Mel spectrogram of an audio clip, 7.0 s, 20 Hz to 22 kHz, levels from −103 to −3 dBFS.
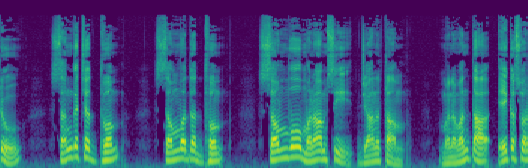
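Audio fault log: The speech signal is continuous and stable across the whole clip, with level, timing and frequency content holding steady and nothing audible departing from the recording itself.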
